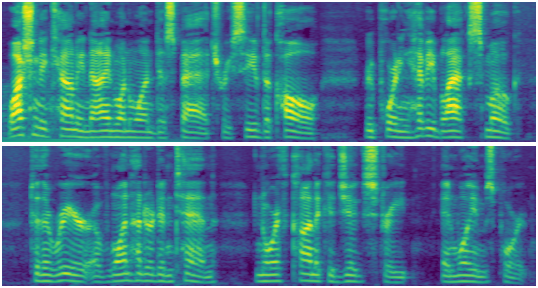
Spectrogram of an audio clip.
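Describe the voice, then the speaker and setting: Man, medium pitch, show host, scripted introduction and narration. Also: steady tone, measured pace, faint music behind. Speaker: host introducing an interview feature.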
